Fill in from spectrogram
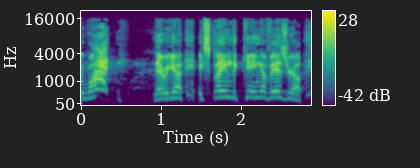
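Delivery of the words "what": high, louder "What?" for the crowd; prompted "What?". Shown as a demonstration. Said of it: "Everybody say".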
